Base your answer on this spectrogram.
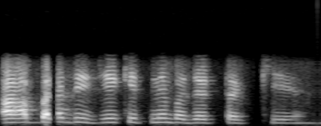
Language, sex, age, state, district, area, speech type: Hindi, female, 18-30, Madhya Pradesh, Balaghat, rural, conversation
